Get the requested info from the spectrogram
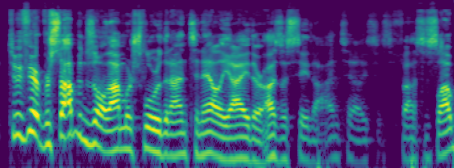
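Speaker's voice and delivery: ordinary talk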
